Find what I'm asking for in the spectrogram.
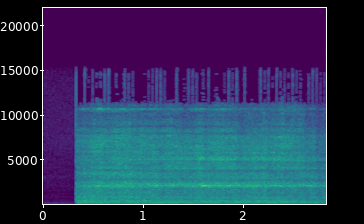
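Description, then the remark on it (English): After a brief quiet start, the loud, steady drone of transport plane engines kicks in and holds, a dense roar with a humming propeller-like tone running underneath, as transport planes bring about 130 U.S. Army paratroopers to Estonia on Monday as part of a NATO show of force in Eastern Europe. “Transport planes brought about 130 U.S. Army paratroopers to Estonia on Monday, part of a NATO show of force in Eastern Europe.”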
